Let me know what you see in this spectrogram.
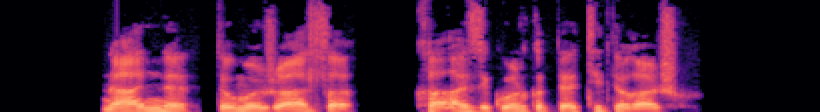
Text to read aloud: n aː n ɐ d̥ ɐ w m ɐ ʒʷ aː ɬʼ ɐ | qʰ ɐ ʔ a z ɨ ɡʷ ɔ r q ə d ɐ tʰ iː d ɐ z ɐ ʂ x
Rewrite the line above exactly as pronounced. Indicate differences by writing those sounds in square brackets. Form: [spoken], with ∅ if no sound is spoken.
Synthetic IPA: n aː n ɐ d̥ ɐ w m ɐ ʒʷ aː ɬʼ ɐ | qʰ ɐ ʔ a z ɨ ɡʷ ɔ r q ə d ɐ tʰ iː d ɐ [ʁ] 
